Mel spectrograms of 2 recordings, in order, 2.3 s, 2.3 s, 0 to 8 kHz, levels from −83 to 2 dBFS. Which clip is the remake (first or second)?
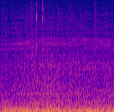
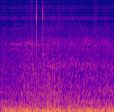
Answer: second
